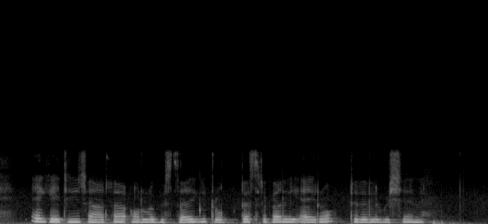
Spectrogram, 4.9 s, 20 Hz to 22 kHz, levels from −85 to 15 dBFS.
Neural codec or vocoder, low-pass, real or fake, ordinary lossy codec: none; 7.2 kHz; real; none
